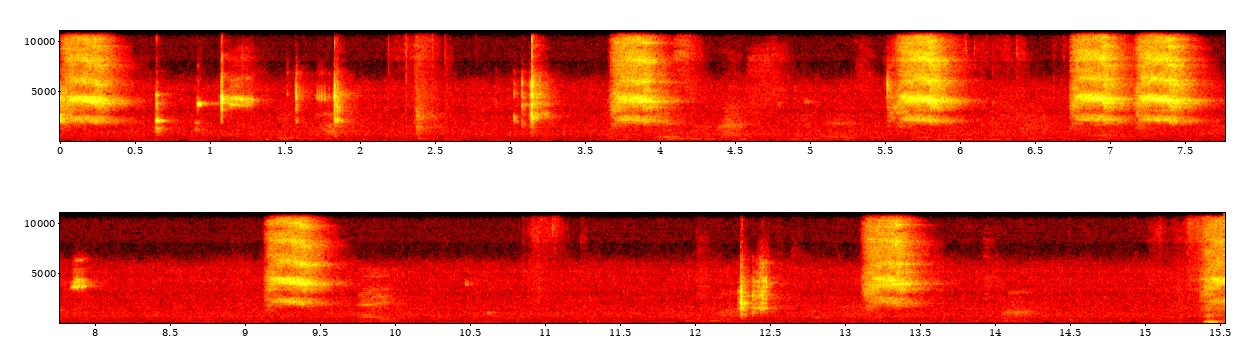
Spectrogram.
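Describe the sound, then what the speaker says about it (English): A pet bird indoors at home gives repeated harsh squawks and short calls, loud and close, in irregular bursts every second or two over a faint steady hum. "That bird is telling you how to do things here around the house"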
